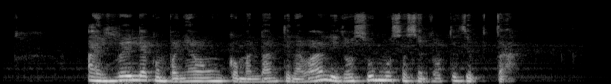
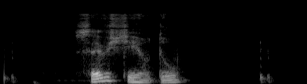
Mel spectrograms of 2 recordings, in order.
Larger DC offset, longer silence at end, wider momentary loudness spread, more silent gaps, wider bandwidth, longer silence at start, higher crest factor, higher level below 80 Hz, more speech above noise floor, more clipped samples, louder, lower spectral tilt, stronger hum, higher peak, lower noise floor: neither; first, 1 s vs 0.45 s; about the same, 13 LU vs 13 LU; neither; about the same, 11.5 kHz vs 11.5 kHz; first, 0.9 s vs 0.75 s; second, 16 dB vs 24 dB; about the same, -54 dBFS vs -58 dBFS; second, 44 dB vs over 62 dB; neither; first, -21 LUFS vs -29 LUFS; first, -7.5 dB/octave vs -6 dB/octave; neither; about the same, -6 dBFS vs -8 dBFS; second, -64 dBFS vs under -90 dBFS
